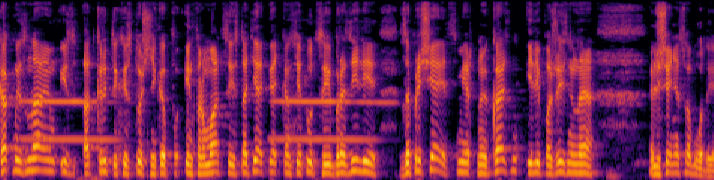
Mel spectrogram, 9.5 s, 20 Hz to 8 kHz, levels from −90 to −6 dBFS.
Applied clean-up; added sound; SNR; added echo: classical method log-MMSE.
